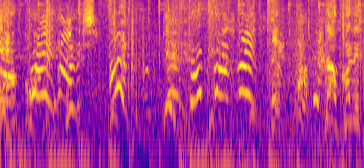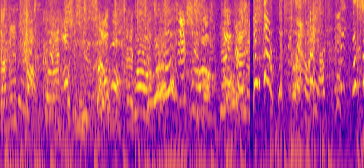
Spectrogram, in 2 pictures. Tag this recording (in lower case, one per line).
splashing water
